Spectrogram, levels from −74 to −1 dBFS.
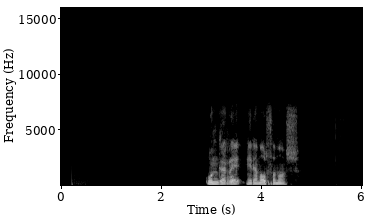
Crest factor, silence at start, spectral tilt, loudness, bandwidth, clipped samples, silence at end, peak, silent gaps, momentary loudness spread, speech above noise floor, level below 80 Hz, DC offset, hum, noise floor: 20 dB; 2.95 s; -7 dB/octave; -25 LUFS; 7.4 kHz; under 0.1%; 1.3 s; -8 dBFS; none; 10 LU; 61 dB; -60 dBFS; under 0.1%; none; -85 dBFS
